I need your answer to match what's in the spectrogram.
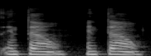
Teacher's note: the last o sound is very weak it almost disappears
